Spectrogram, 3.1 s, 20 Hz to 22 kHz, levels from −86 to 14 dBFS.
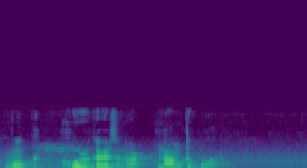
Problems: constant background noise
